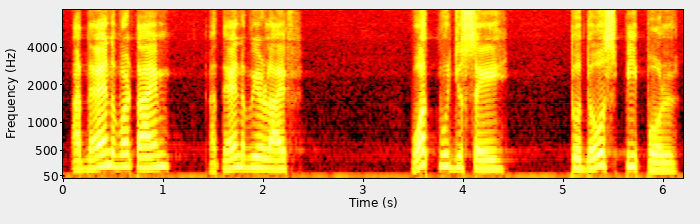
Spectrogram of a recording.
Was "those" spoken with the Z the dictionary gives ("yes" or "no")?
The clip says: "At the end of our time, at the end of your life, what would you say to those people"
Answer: no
